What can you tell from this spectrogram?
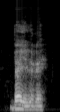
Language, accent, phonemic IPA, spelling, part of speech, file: French, Canada, /bɛl.ʁɛ/, bêleraient, verb, LL-Q150 (fra)-bêleraient.wav
- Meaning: third-person plural conditional of bêler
